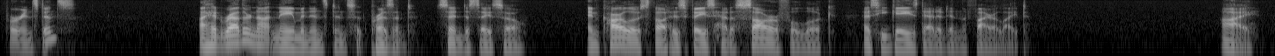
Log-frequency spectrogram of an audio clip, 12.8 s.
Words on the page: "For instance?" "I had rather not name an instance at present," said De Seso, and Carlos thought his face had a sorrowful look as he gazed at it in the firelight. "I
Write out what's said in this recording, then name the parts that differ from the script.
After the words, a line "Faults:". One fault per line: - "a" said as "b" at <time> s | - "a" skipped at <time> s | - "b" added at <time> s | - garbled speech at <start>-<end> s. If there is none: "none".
"For instance?" "I had rather not name an instance at present," said De Seso, and Carlos thought his face had a sorrowful look as he gazed at it in the firelight. "I
Faults:
none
